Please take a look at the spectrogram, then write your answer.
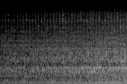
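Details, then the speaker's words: BMW 130i N52 engine after the free fix for lifter tick: steady even idle, hydraulic lifter ticking essentially gone, only a light fast injector tick remains; healthy. "now listen how much better that sounds the ticking from the hydraulic lifters has pretty much completely gone the only ticking you are experiencing now is from the injectors"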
